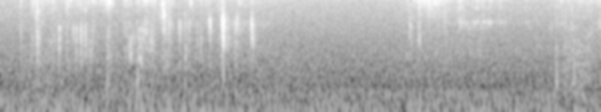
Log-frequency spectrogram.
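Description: Very faint rustling and a few light clicks from a boxed CD set's packaging being handled and turned over, with one slightly sharper tick a little after two seconds in.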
